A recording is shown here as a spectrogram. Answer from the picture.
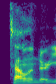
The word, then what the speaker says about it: Telander: Telander.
